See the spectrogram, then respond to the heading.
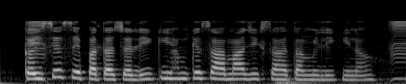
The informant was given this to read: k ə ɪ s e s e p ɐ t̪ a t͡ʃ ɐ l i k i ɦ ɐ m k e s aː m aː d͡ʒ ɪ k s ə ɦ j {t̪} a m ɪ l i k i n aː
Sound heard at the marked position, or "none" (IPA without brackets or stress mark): t̪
